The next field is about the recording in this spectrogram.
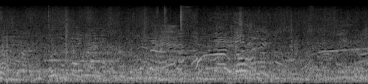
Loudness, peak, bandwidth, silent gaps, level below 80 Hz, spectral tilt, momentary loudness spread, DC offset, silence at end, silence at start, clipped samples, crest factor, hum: -26 LUFS; -8 dBFS; 17 kHz; none; -56 dBFS; -4.5 dB/octave; 5 LU; under 0.1%; 0 s; 0 s; under 0.1%; 18 dB; none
